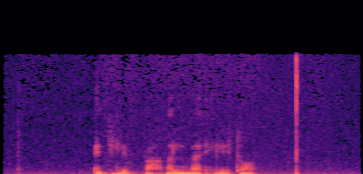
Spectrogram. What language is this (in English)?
Arabic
